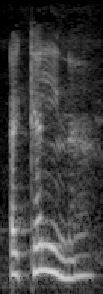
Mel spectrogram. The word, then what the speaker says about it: أكلنا: In the past tense أكلنا, أكلنا, we add ن to the infinitive أكل. And notice how the pronunciation is different from أكل. أكل, أكلنا.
